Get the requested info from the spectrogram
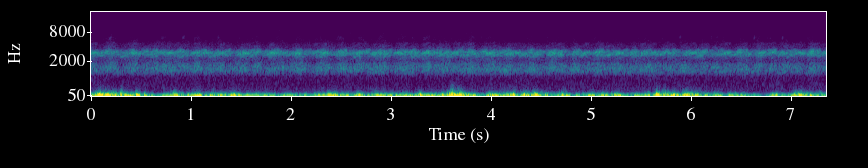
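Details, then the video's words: Summer-night chorus of frogs near a country road: a constant buzzing, pulsed drone from countless callers, partly masked by loud, gusty low rumble through the whole stretch. "Cool frog sound"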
